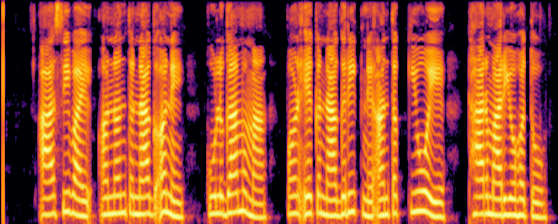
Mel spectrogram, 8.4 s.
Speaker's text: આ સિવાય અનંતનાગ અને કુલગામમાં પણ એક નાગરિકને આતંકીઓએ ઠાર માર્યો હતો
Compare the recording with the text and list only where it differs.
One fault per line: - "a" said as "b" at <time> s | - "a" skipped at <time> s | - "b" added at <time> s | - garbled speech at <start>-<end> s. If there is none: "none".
none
